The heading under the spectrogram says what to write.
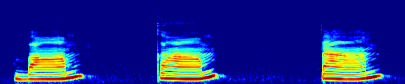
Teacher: Notice that we do not pronounce the letter L in any of these words. The letter L is silent in all these words.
